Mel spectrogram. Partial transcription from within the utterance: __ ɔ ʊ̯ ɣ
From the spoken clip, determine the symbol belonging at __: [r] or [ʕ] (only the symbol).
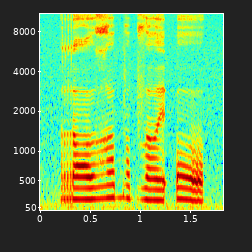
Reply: r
